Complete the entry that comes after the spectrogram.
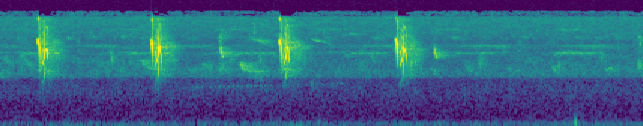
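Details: A sooty tyrannulet (joão-pobre) gives four sharp, high, sputtering phrases at roughly one-and-a-half-second intervals. Softer thin notes follow, then a faint low knock near the end.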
